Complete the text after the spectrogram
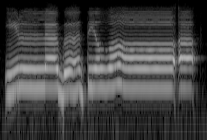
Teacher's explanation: Sukunnya bukan karena berhenti. Bacanya dipantulkan, pantulannya kecil. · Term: kokolah sugro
